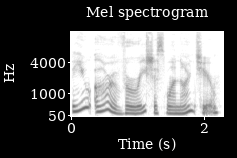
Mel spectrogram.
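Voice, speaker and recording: A woman's voice: on the low side, big pitch swings, darkish tone, a little hiss or hum. A woman playing a languid, self-assured witch librarian in a video game, speaking in a coy, teasing manner. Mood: coy, pleased. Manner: coy, teasing, unhurried sighs.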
